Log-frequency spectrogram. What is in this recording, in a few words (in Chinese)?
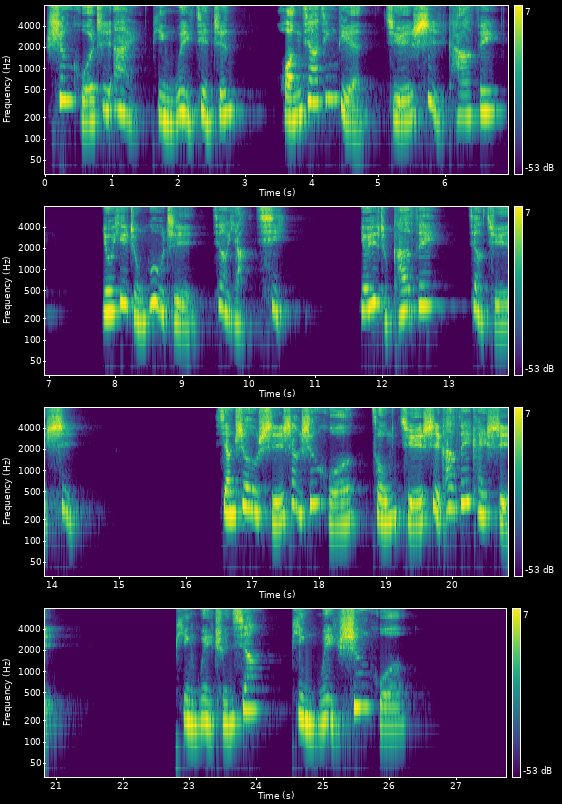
咖啡广告人物干声无背景乐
